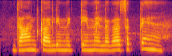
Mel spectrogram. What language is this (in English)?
Hindi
